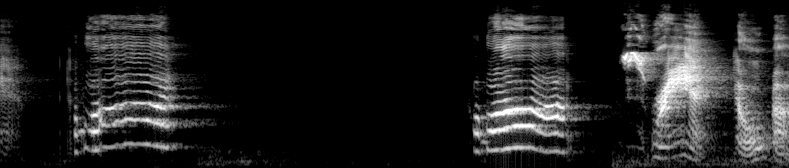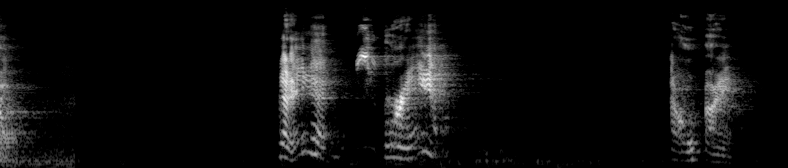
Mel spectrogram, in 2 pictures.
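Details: A young male African grey parrot, a pet that chats with people and mimics sounds, gives rising and falling whistled, voice-like phrases in bursts separated by short silences indoors.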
